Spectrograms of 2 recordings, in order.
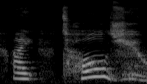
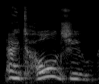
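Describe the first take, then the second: First: Slow, breathless gasping; winded words, gasping for air; gasped. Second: Louder, with a falling, final told; firm repeat. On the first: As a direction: push each word out between gasps. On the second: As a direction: land told hard and drop the tune. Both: A narrator's reading. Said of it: "Hermione gasped".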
